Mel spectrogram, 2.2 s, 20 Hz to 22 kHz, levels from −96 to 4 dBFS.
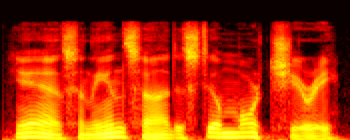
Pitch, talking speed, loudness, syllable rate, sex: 95 Hz, 220 wpm, -16 LUFS, 5.3 syllables/s, male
